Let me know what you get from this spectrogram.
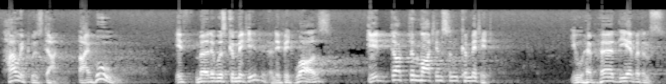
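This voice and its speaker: A stern male Victorian judge declaims in a radio play with a piercingly forceful voice and dramatic swings of pitch. He is formal and solemn. The old recording is very echoey. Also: big pitch swings, measured pace, slight background noise, heavily acted. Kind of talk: 1950s radio drama acting.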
